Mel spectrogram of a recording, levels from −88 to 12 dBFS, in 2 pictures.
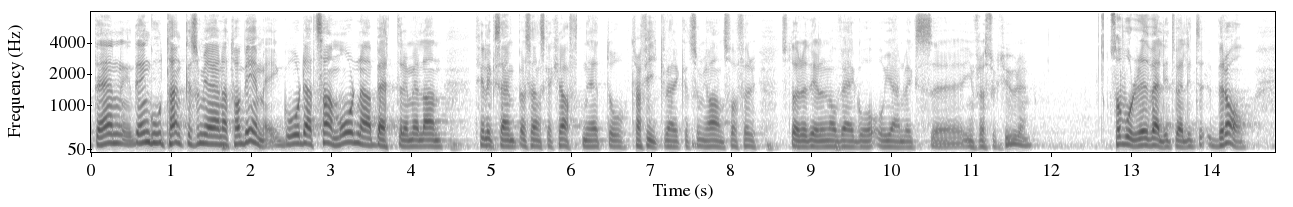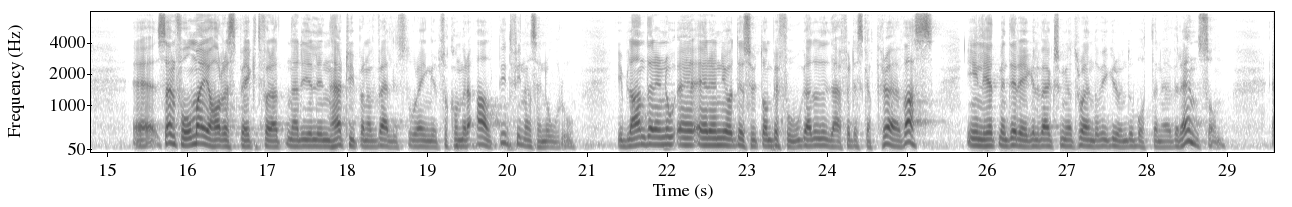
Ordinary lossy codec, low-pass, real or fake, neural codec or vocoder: none; none; real; none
